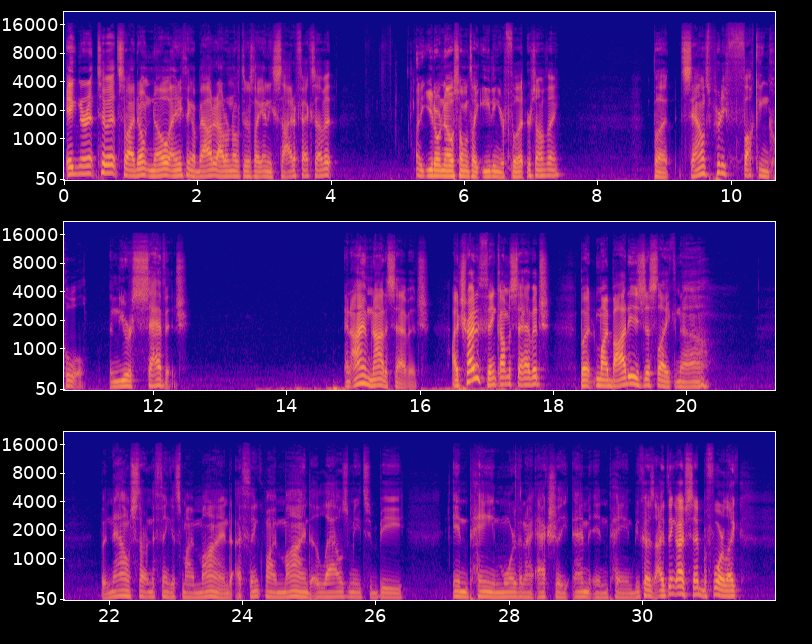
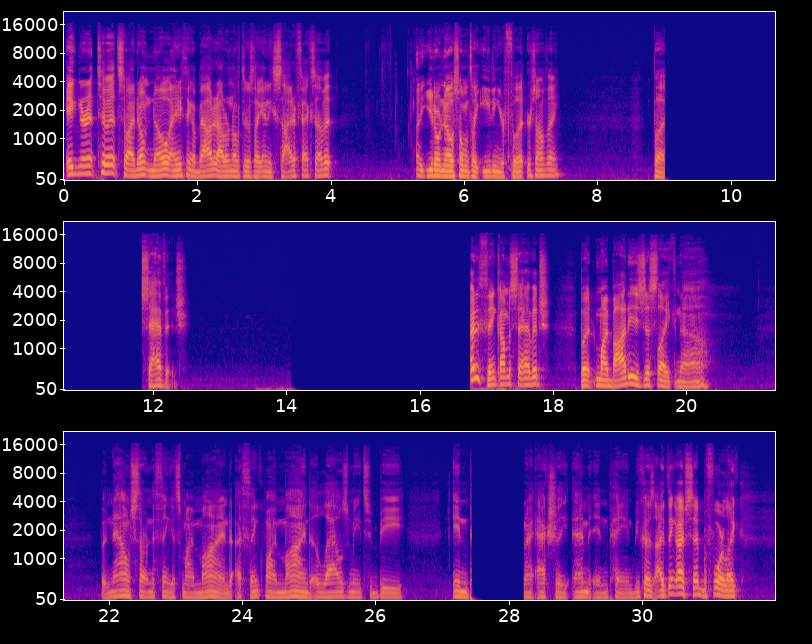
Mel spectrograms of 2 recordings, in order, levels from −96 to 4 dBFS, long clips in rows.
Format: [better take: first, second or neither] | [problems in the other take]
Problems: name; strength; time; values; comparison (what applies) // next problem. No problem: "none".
first | audio cutting out; at 9 s for 3 s, at 14 s for 2.5 s and at 27 s for 1 s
